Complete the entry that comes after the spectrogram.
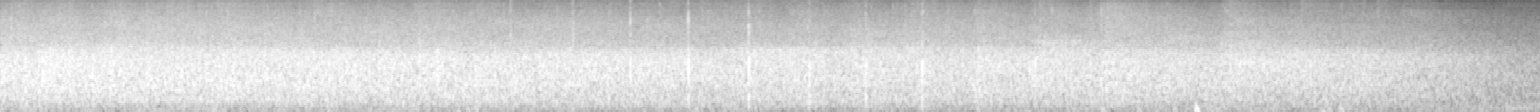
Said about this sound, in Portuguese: Vamos aplaudir o Santo Evangelho, a palavra de Jesus.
